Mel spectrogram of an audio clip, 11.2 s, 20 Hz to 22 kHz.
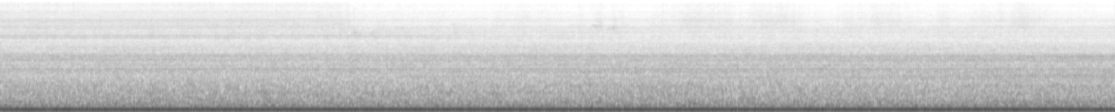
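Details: LG 6000 BTU window air conditioner running, recorded from outside facing the compressor: steady low compressor hum under a constant fan rush, no rattles or cycling, normal running.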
